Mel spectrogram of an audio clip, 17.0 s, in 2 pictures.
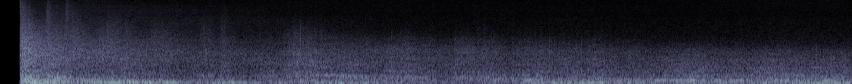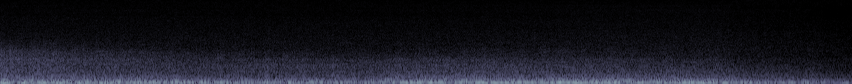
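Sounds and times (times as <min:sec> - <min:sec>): thunder rumbling: 0:00.2 - 0:17.0.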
